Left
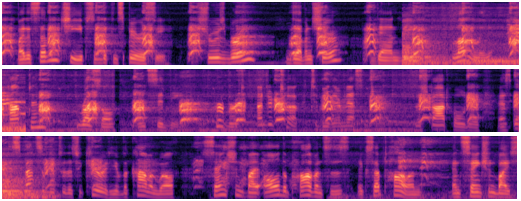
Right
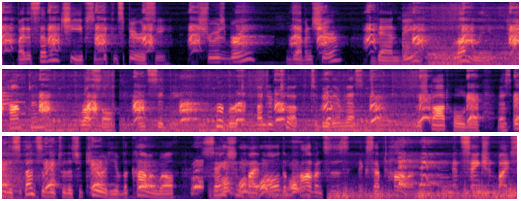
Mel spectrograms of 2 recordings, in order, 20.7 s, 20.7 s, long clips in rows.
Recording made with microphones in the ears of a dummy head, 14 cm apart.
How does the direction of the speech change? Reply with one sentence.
You can hear the speech move from left to right and back again.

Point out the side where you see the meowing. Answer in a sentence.
In this clip you hear the meowing on the left.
